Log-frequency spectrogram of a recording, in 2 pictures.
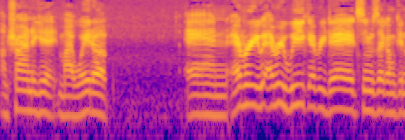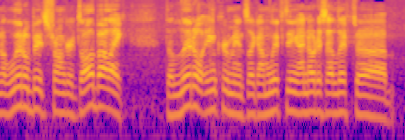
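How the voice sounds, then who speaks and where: A man talks at a very fast pace with fairly even intonation. The sound is dry with no echo. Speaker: vlogger. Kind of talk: casual vlog chat. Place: car.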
